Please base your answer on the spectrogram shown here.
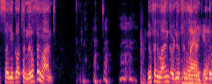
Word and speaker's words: Newfoundland: them in uh in newfoundland as well notice i'm pronouncing the land you look at if you look on your screen it should say newfoundland it rhymes with understand so it's newfoundland not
